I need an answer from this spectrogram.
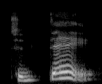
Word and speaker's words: today: These words are stressed on the second syllable. So the sound is Hello, obey, before, today.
